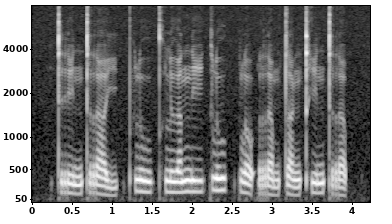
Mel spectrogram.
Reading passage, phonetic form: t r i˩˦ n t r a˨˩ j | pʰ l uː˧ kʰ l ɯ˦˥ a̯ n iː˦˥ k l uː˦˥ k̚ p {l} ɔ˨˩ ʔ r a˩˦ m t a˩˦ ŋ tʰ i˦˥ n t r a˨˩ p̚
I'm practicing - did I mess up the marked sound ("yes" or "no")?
no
